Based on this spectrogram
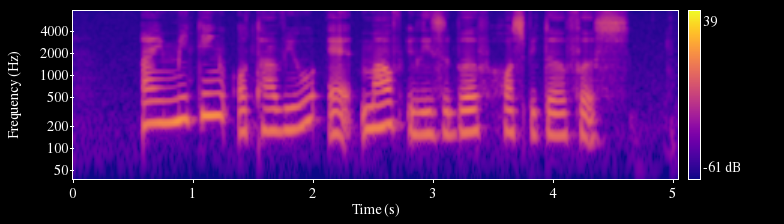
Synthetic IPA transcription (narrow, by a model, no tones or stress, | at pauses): ʔãjɛ̃mːitĩŋɔtʰavioɛt̚mawθilizəbəfhɔspitəlfəs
